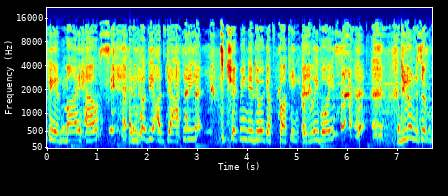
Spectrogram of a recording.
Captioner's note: laughing; continues laughing hysterically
